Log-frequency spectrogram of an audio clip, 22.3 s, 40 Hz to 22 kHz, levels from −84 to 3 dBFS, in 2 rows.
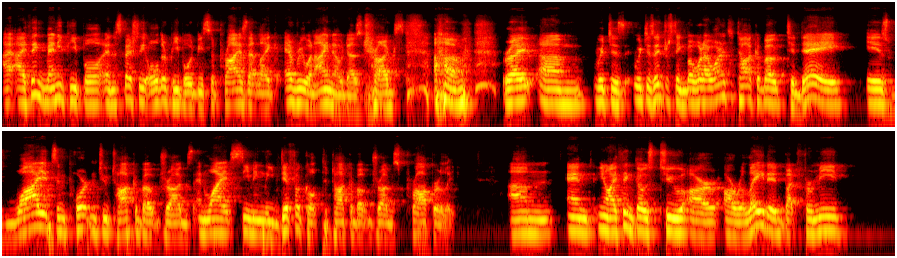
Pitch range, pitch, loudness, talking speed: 125-145 Hz, 135 Hz, -24 LUFS, 175 wpm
